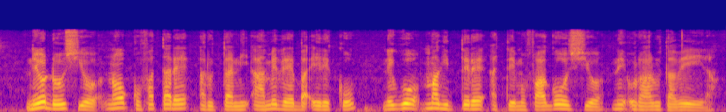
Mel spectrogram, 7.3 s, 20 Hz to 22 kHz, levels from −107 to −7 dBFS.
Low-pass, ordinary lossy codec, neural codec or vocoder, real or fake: 7.2 kHz; none; codec, 16 kHz, 16 kbps, FreqCodec, smaller model; fake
